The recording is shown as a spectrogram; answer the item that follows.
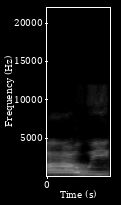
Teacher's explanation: जो अरबी जबान के वॉवल्स है ना, वो अदा हो रहे हैं। जब आप आ उ ई करते हैं ना, तो आपके जो वोकल कॉर्ड्स हैं वो वाइब्रेट करते हैं।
